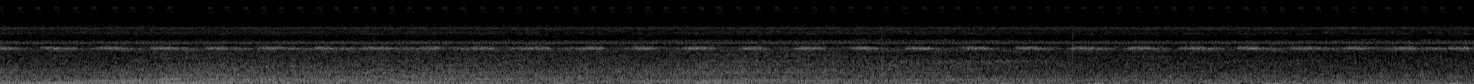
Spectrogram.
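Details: Crickets calling on an evening deck, chirps recurring a little over twice per second in a regular stream, backed by steady low noise and a faint quick high-frequency ticking.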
